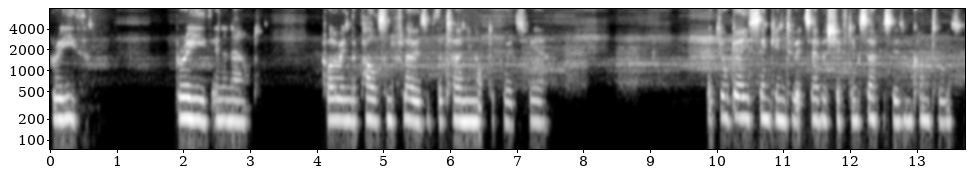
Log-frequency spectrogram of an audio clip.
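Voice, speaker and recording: A woman leading a guided meditation in a measured, hypnotic way, with deliberate phrasing and pauses. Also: mid-range voice, monotone, a little hiss or hum, low-quality recording. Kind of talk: guided meditation, scripted narration.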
